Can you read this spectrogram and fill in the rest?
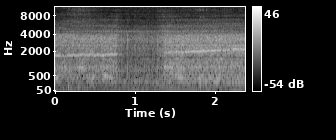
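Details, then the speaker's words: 1962 Zenith Royal 2000 all-transistor AM/FM portable radio tuned on AM near 970: steady high whistle over hiss drifting slightly in pitch as the dial moves; receiver seems to oscillate right at about 970. "alright so the camera seems to oscillate right at about 970 so"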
